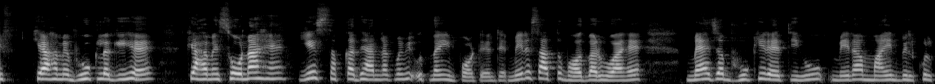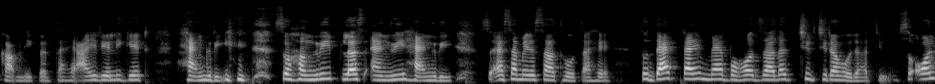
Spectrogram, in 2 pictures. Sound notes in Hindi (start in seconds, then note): 11.5 हंसी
